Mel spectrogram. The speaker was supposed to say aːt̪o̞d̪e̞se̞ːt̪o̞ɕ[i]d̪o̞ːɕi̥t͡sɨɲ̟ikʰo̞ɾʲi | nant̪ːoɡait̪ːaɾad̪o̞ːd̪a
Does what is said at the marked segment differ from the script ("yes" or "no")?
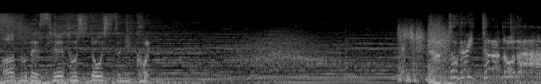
no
